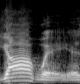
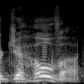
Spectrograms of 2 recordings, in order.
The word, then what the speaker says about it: Yahweh: In the Hebrew here, we see the tetragrammaton, the YHWH, Yahweh, as it's often pronounced, or Jehovah, the name of God.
